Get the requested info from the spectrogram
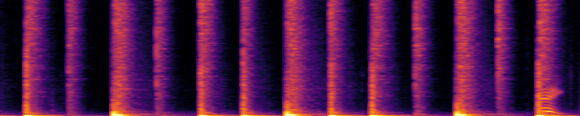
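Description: Drum kit playing a steady eighth-note groove with closed hi-hat on every stroke, about three strokes a second: pairs of bass-drum kicks around the snare backbeat on a Yamaha kit with HHX hi-hats.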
